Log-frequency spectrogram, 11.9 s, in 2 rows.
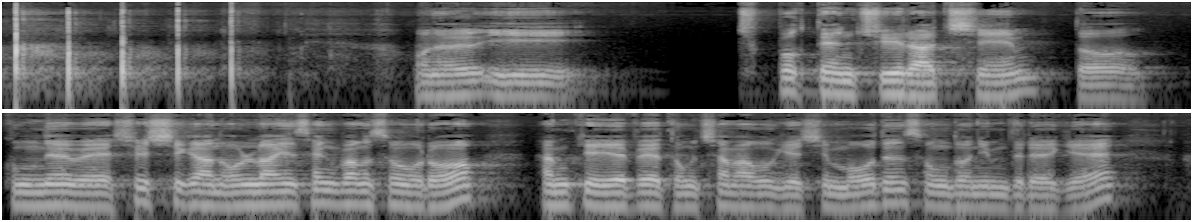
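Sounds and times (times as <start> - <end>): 
group clapping in unison: 0.0 - 1.5
speech: 2.1 - 3.0, 3.7 - 11.8.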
